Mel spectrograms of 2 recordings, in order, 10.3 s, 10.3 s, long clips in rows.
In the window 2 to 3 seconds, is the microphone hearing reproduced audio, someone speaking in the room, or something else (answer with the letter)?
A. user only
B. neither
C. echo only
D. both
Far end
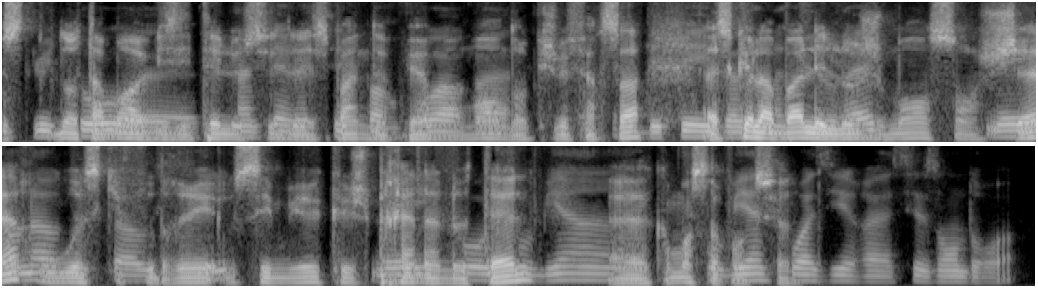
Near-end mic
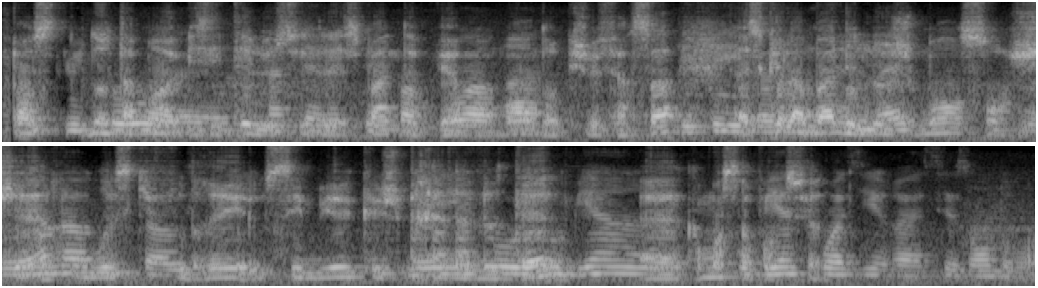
C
